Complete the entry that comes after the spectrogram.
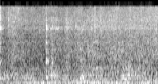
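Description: Chicken and egg yolk cooking in a pan, a close, steady sizzle and frying hiss with light stirring scrapes and no talking over it.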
